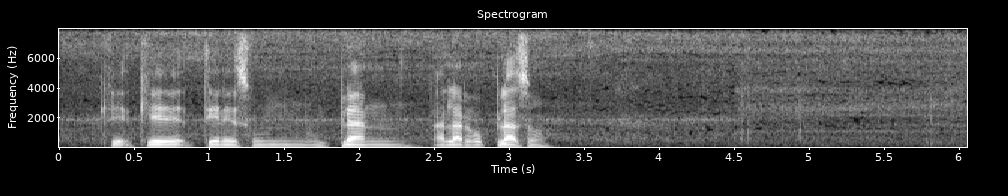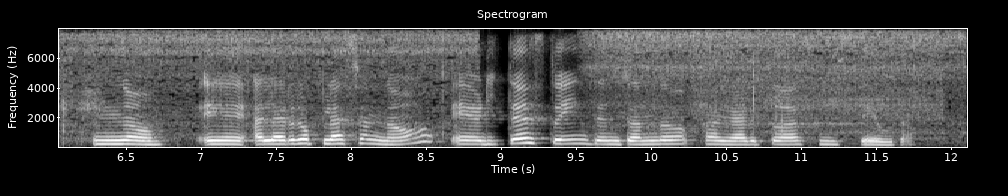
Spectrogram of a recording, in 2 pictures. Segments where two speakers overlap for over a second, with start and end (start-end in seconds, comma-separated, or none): none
